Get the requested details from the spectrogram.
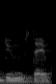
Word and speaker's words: Domesday: So the first thing I need to cover about the Doomsday book is the spelling of the Doomsday book. So yes, the Doomsday book is spelled Domesday because it comes from Middle English, and the direct translation to modern English is Dooms.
